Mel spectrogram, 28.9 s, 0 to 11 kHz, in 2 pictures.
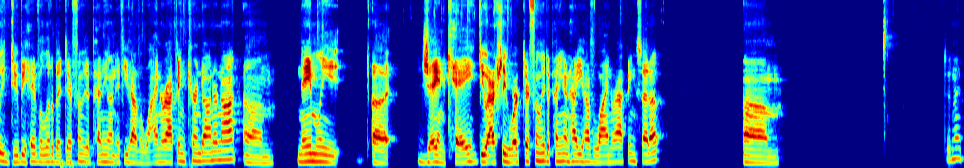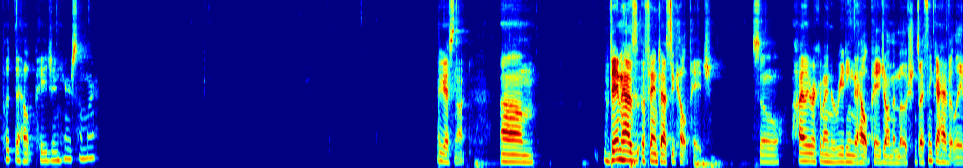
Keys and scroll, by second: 5.8-8.0 typing, 13.0-28.9 typing.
